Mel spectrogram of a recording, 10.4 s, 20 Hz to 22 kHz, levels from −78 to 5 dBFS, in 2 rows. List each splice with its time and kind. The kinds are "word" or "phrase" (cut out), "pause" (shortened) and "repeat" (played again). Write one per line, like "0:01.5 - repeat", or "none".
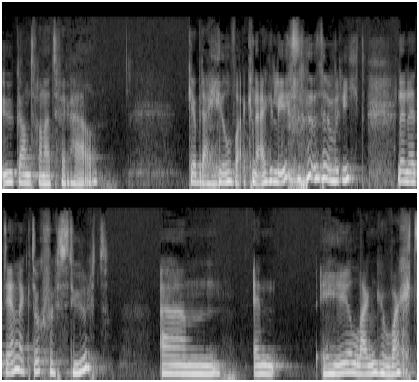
none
